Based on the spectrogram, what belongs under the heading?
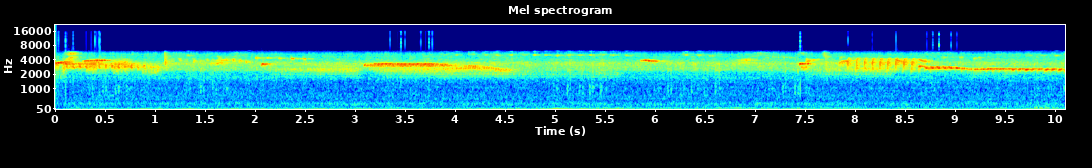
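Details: Canary producing bursts of high rolling trills separated by softer, quieter stretches. The last seconds hold a fast, regularly repeated trill.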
